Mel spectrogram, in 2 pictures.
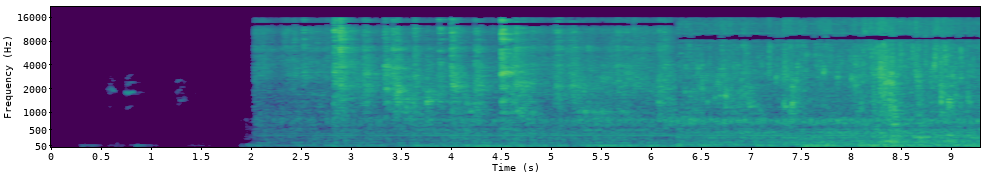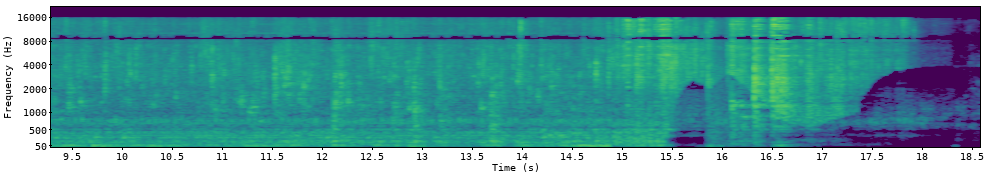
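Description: Water running from a tap into a kitchen sink, with occasional clatter of things being handled under it. It starts suddenly about two seconds in.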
